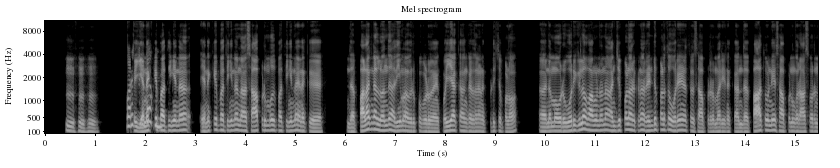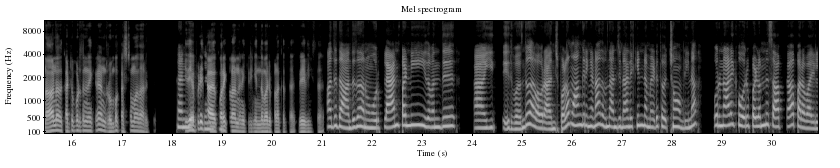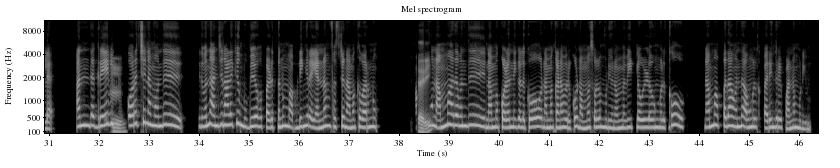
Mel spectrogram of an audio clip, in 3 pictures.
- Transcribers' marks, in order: in English: "க்ரேவிங்ஸ்ஸ"; in English: "ப்ளான்"; in English: "க்ரேவிங்க்ஸ்"; in English: "ஃபர்ஸ்ட்டு"
- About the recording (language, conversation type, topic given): Tamil, podcast, உங்கள் வீட்டில் உணவு சாப்பிடும்போது மனதை கவனமாக வைத்திருக்க நீங்கள் எந்த வழக்கங்களைப் பின்பற்றுகிறீர்கள்?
